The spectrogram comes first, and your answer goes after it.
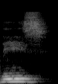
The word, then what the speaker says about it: these: So, be careful about the pronunciation of these words. Why? Because here the S is not S. It is Z. These these and we have long E and those those we have long these those.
